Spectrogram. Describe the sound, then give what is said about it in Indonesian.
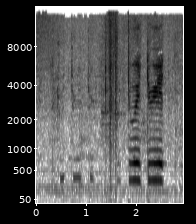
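A voice mimics a bird call: two loud, sustained, tonal hoots in quick succession near the end, after a few softer, short vocal sounds. “Bunyinya gimana, burung?”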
